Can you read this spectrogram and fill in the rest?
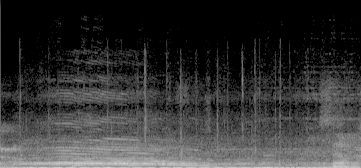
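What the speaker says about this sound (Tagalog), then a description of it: "palakpakan na may kasamang sigawan for Francine Bendol!" A live crowd at a public gathering cheers and whoops loudly, with scattered clapping mixed into the sustained roar and a few voices shouting above it.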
